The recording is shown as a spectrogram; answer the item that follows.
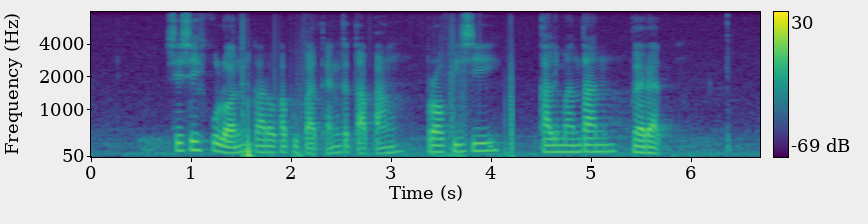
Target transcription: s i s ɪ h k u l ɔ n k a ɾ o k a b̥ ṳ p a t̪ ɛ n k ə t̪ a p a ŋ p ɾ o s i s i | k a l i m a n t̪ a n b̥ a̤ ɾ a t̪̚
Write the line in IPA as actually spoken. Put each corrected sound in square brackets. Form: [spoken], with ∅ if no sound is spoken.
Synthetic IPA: s i s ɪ h k u l ɔ n k a ɾ o k a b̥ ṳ p a t̪ ɛ n k ə t̪ a p a ŋ p ɾ o [f] i s i | k a l i m a n t̪ a n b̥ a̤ ɾ a t̪̚

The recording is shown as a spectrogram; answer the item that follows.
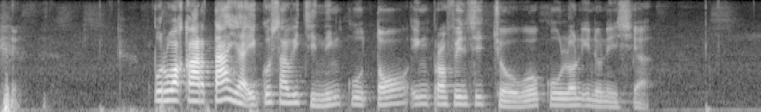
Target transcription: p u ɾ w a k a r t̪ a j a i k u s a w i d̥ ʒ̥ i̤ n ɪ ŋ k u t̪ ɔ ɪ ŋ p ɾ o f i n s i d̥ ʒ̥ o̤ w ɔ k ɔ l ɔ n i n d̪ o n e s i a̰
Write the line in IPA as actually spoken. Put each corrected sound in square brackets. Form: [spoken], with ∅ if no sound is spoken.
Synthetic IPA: p u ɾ w a k a r t̪ a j a i k u s a w i d̥ ʒ̥ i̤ n ɪ ŋ k u t̪ ɔ ɪ ŋ p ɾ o f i n s i d̥ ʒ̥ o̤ w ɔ k [u] l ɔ n i n d̪ o n e s i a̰

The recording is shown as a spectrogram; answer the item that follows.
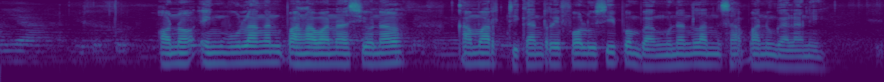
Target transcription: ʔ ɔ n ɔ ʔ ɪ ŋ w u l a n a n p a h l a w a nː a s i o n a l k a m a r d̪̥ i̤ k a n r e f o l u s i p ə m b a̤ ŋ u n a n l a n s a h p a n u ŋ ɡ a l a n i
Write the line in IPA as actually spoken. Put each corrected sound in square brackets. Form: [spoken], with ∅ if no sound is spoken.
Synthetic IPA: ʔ ɔ n ɔ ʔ ɪ ŋ w u l a [ŋ] a n p a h l a w a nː a s i o n a l k a m a r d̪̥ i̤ k a n r e f o l u s i p ə m b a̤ ŋ u n a n l a n s a [∅] p a n u ŋ ɡ a l a n [e]

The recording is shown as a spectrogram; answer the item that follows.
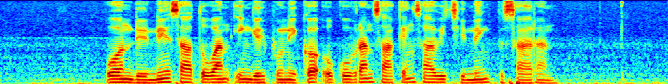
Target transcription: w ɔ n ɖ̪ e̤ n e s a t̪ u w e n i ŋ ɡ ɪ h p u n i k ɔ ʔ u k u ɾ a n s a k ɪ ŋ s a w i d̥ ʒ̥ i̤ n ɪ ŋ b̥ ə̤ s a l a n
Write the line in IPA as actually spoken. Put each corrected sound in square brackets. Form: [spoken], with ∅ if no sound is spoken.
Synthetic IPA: w ɔ n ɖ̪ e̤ n e s a t̪ u w [a] n i ŋ ɡ ɪ h p u n i k ɔ ʔ u k u ɾ a n s a k ɪ ŋ s a w i d̥ ʒ̥ i̤ n ɪ ŋ b̥ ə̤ s a [ɾ] a n

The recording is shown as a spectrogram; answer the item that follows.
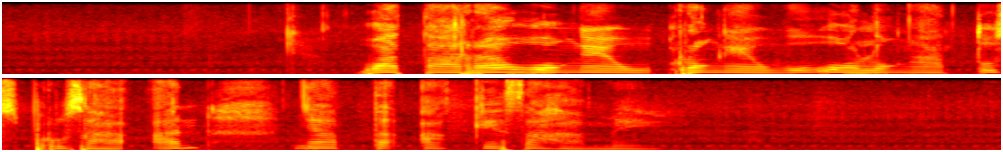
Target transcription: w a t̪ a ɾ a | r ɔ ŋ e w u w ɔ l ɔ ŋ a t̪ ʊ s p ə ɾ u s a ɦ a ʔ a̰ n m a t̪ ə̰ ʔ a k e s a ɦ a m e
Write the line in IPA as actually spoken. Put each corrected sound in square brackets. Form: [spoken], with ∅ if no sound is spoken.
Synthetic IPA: w a t̪ a ɾ a | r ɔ ŋ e w u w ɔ l ɔ ŋ a t̪ ʊ s p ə ɾ u s a ɦ a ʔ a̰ n [ɲ] a t̪ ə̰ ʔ a k e s a ɦ a m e

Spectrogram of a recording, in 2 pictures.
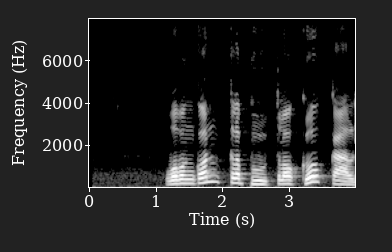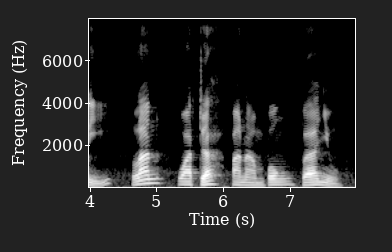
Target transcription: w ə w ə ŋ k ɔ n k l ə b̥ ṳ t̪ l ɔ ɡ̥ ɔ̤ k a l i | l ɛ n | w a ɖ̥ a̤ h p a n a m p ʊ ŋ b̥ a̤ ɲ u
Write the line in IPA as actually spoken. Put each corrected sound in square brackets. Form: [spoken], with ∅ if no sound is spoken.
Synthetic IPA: w ə w ə ŋ k ɔ n k l ə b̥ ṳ t̪ l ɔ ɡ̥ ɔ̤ k a l i | l [a] n | w a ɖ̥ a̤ h p a n a m p ʊ ŋ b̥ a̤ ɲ u

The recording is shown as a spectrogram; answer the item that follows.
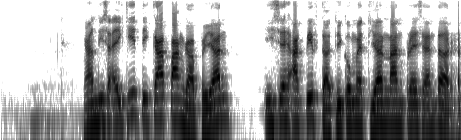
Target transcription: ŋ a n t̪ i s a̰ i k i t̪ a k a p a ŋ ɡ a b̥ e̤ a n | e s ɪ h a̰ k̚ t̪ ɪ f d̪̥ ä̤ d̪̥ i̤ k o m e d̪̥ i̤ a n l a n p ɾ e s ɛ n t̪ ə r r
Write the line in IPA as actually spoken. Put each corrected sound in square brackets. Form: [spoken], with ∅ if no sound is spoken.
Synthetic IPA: ŋ a n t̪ i s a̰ i k i t̪ [i] k a p a ŋ ɡ a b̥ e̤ a n | [i] s ɪ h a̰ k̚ t̪ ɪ f d̪̥ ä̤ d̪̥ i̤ k o m e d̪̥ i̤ a n l a n p ɾ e s ɛ n t̪ ə r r

